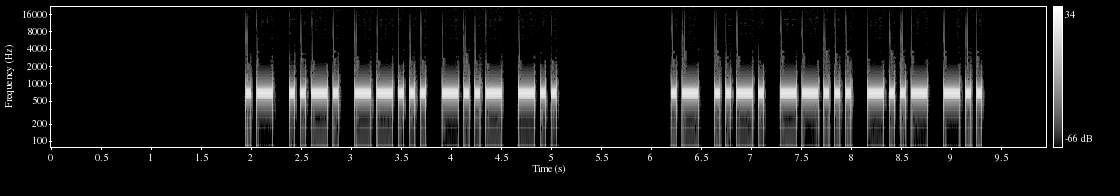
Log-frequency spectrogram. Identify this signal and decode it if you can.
Morse code, heard as a keyed tone, about 22 wpm, 700 Hz. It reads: AF7XD AF7XD
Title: USA Call Signs - 5 Characters - Repeated 2x - 22wpm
